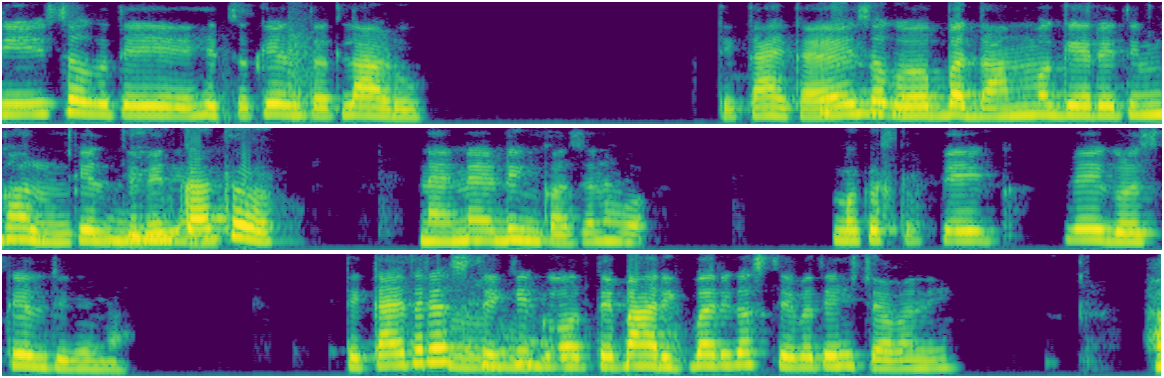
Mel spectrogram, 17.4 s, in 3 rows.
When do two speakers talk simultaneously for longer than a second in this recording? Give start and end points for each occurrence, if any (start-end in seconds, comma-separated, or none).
none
